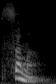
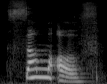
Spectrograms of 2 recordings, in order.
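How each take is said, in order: First: The word 'of' shrinks to a schwa. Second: The word 'of' is pronounced in full.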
